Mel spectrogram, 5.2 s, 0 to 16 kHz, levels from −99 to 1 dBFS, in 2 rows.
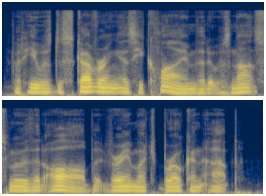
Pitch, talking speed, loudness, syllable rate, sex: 105 Hz, 220 wpm, -18 LUFS, 5.2 syllables/s, male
